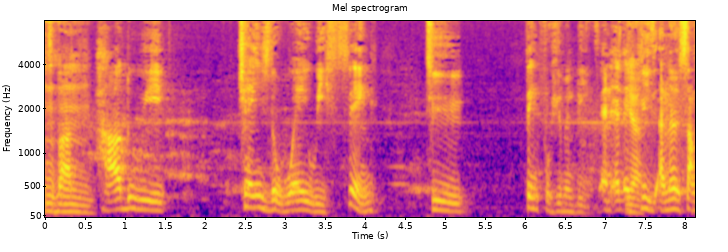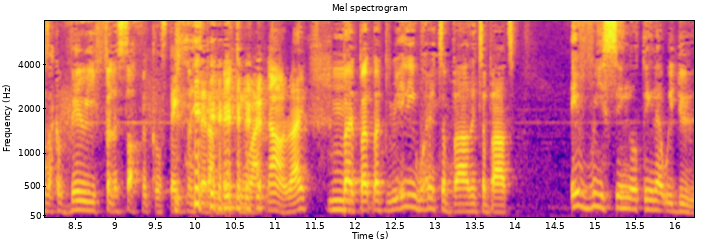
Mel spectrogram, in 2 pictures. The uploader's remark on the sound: He joined us at the UX SA conference for a chat.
